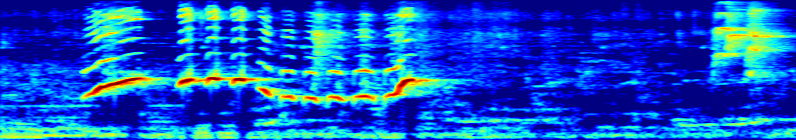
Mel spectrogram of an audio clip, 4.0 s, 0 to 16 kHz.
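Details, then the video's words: Female white-rumped shama singing with a balak 6 motif in ngeplong style: one rising whistle followed by about eight evenly spaced, pulsing whistled notes sliding downward then up, and faint noise afterward. "MB betina GACOR sampai AKHIR"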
